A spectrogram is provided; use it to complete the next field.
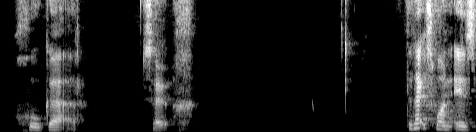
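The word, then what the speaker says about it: jugar: remember that for J the letter J in Spanish is always pronounced I suppose a little bit like an H in English it's from your throat sort of like so the word for chess is pronounced a head breath and the word to play is pronounced holger so the next one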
